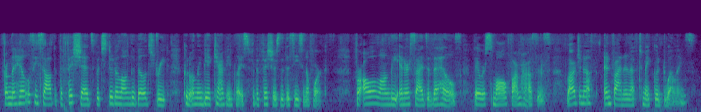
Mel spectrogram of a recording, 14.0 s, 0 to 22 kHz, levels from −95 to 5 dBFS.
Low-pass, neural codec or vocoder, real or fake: 7.2 kHz; none; real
